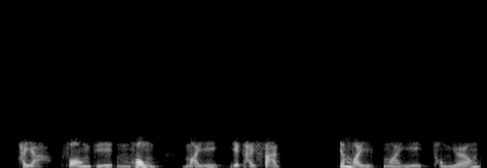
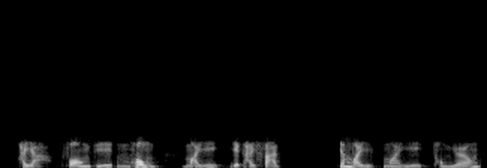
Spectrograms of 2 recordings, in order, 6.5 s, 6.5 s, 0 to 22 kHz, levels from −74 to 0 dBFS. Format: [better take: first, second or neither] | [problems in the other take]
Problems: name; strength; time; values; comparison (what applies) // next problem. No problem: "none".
neither | phone-call audio; nothing above 3.5 kHz; the same in both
